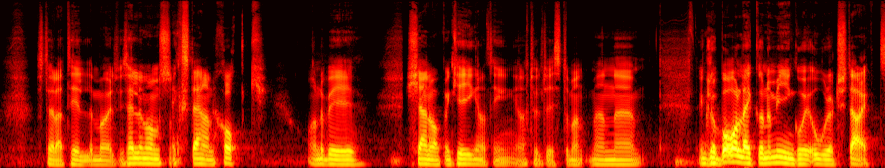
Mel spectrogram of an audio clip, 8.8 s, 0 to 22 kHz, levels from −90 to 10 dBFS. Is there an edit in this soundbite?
yes; 2 cuts; at 1.7 s, 4.0 s

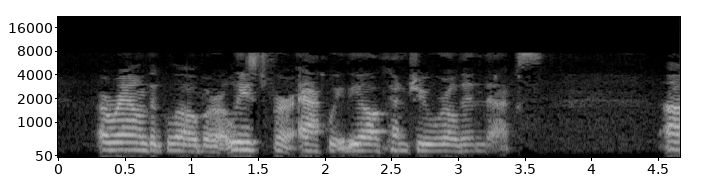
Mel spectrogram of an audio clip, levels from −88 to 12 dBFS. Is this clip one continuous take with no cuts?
yes; 0 cuts

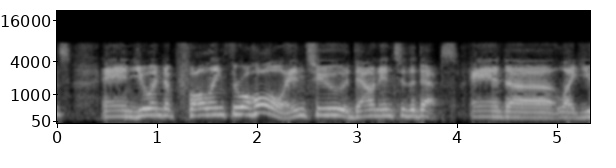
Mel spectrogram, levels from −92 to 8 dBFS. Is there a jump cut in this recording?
yes; 1 cut; at 4.1 s

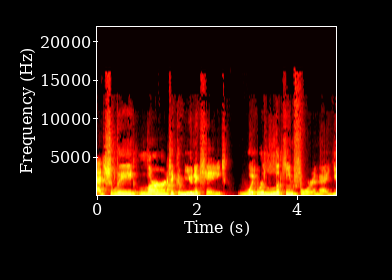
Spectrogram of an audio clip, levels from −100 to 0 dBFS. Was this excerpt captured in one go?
no; 2 cuts; at 1.4 s, 3.2 s

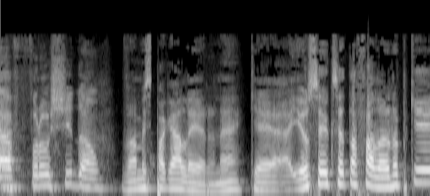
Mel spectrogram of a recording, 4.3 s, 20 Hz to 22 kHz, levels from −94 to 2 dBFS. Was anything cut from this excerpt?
yes; 1 cut; at 1.5 s

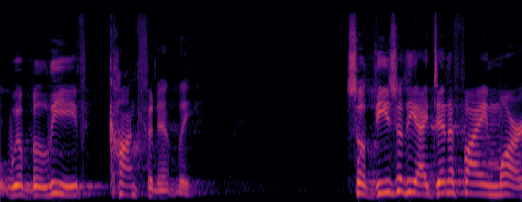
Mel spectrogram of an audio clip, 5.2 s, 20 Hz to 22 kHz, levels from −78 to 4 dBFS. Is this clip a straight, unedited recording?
yes; 0 cuts

